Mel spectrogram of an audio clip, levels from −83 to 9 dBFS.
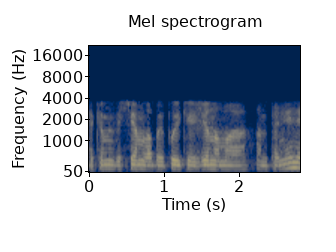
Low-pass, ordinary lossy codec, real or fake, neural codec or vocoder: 3.6 kHz; AAC, 16 kbps; real; none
